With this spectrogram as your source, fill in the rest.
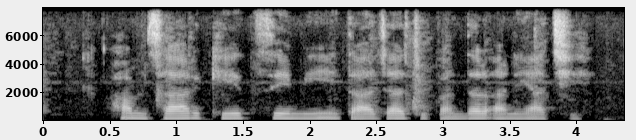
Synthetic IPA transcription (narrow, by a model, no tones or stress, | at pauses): həmsaːɾkʰeːt̪seːmĩːt̪aːd͡ʒaːt͡ʃʊkənd̪əɾə̰nijaːt͡ʃʰiː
